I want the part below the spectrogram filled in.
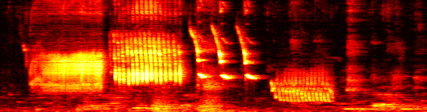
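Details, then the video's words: Short canary song used as a stimulus for young canaries: a long high buzzy trill, a faster rattling tour, several slurred notes, then a lower rolling trill and soft fading notes. "RANGSANGAN DAN PANCINGAN KENARI PAUD AGAR CEPAT BUNYI DAN GACOR - kenari lain langsung respon"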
